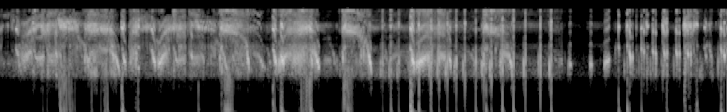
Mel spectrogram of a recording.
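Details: Swiftlets in the style named China cave: shrill, scratchy twittering chirps that become a fast run of clicks toward the end.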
